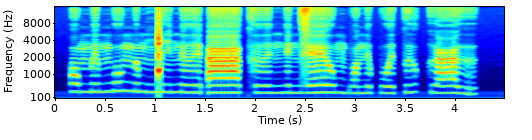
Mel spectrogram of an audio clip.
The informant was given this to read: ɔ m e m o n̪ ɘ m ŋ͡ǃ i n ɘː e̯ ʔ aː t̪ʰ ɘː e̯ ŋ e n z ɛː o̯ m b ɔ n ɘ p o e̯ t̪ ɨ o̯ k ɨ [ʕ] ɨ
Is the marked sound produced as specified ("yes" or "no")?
yes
